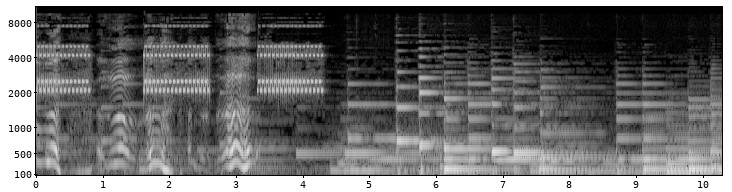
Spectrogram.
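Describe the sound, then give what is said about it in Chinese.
A telephone rings for an outgoing call: a few bursts of bright, warbling ring tones with swooping pitch fill the first four seconds, then give way to plucked melodic music. “哎呀，打个电话俾阿娟先啊！”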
